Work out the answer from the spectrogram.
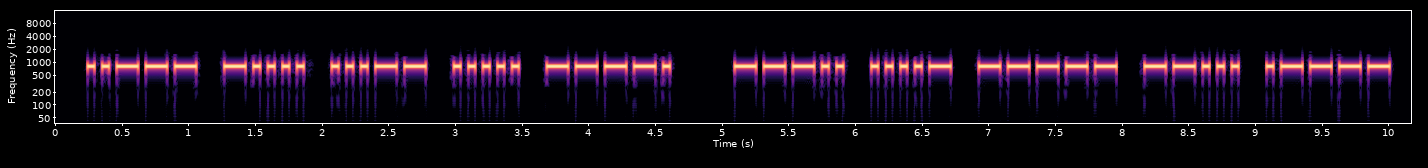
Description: Morse code, heard as a keyed tone, about 22 wpm, 800 Hz. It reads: 26359 84071
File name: cours-du-mercredi / audios / cours-853-du-2-mai-2024-etxte chiffre et texte clair-a-20-wpm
